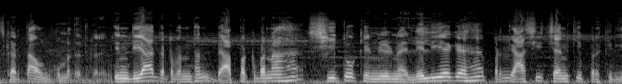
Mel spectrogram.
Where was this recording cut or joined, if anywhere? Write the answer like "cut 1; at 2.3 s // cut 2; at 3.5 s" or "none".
cut 1; at 0.9 s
